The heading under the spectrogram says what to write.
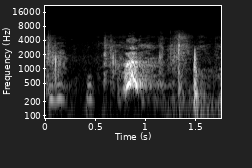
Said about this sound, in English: That's a doggy of some kind. Mm-hmm. Could be a mastiff. Big dog.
